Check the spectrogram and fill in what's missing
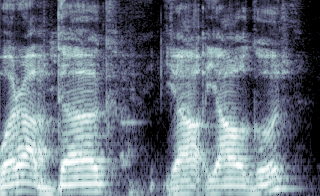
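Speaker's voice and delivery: terrible put-on American accent. British guest asked to show their best american accent, doing a bad american accent. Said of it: "Let me hear your best American accent".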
